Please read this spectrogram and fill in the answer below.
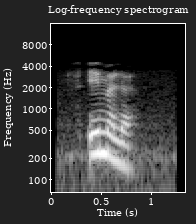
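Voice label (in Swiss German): "immele", Alsatian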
